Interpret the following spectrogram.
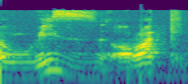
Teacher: Et wizrak, pas wizrak, ne sera pas bien, mais wiz, n'est-ce pas, wizrak, et le ra, lu avec at-tafkhim, le kaf avec al-hams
